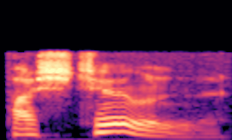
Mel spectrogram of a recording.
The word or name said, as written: Pashtun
